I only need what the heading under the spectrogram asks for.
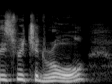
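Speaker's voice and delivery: ordinary delivery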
